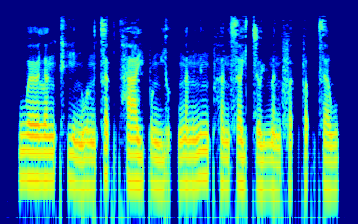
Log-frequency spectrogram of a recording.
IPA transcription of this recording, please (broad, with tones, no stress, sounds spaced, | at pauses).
w œː˧ l ɐ˧ ŋ kʰ iː˨˩ n w ʊ˨˩ ŋ t͡s ɐ˥ k̚ t̪ʰ aː˧ j p ʊ˨ ŋ j ʊ˨ k̚ ŋ ɐ˧ n ŋ ɪ˥ ŋ pʰ ɐ˨˧ n s ɐ˧ j t͡s ɵ˨˧ ɥ n̪ ɐ˨ n f ɐ˨ k̚ f ɐ˥ p̚ t͡s ɐ˧ w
